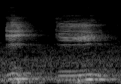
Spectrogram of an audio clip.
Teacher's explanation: अग्र स्वर उसे कहते हैं जो जीव के अगले हिस्से से बोली जाए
